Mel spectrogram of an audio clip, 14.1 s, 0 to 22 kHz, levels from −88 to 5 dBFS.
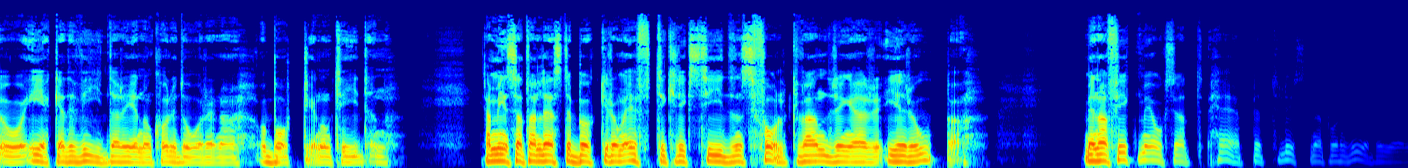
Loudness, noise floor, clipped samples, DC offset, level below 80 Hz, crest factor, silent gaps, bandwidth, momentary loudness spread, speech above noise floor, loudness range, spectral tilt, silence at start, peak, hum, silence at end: -20 LUFS; -77 dBFS; under 0.1%; under 0.1%; -46 dBFS; 18 dB; none; 16 kHz; 12 LU; 58 dB; 6 LU; -6.5 dB/octave; 0 s; -2 dBFS; none; 1.75 s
